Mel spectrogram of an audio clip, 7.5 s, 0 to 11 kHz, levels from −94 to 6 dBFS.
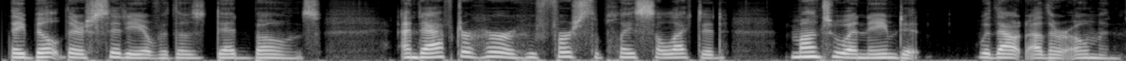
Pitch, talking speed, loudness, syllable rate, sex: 200 Hz, 175 wpm, -18 LUFS, 5.7 syllables/s, female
